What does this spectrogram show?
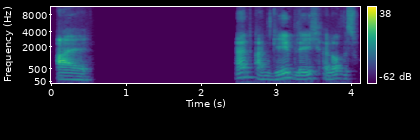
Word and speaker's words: Weltall: Be careful with the pronunciation of all. Yeah, keep your mouth open. This is not all, it's all.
